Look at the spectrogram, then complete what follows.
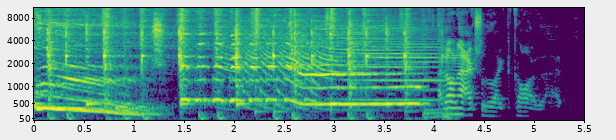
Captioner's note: air horn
